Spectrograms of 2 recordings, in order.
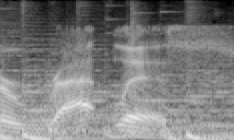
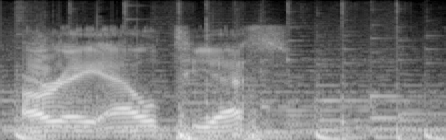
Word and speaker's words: Ralts: Fact number four, we got a Ratlas or Rattlac Panda. R A L T S Ralts. Ralts.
